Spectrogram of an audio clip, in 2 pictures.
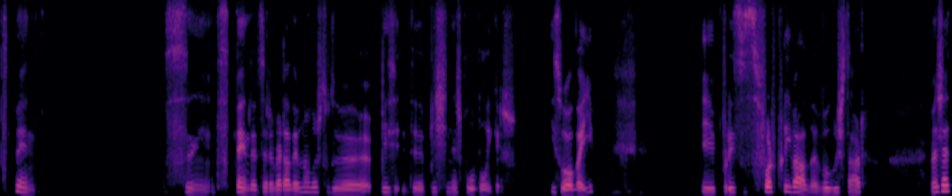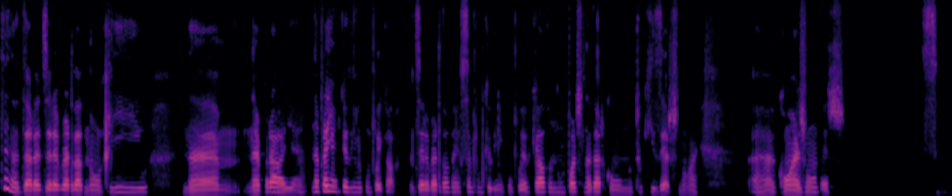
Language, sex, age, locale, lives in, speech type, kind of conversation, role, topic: Portuguese, female, 25-29, pt-PT, France, conversation, unstructured, none, Você escolheria passar um dia praticando esportes aquáticos ou um dia praticando esportes de inverno?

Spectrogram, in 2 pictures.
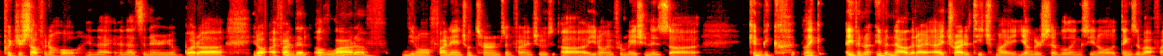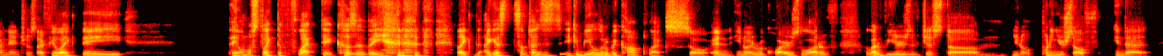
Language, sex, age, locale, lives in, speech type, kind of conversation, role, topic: English, male, 25-29, en-US, United States, conversation, unstructured, none, Which real-life skill do you wish schools had taught everyone, and why?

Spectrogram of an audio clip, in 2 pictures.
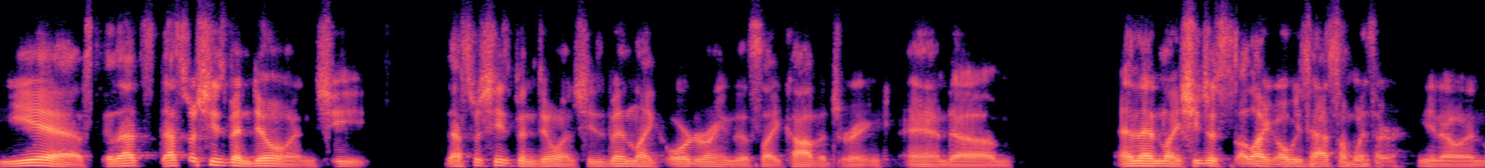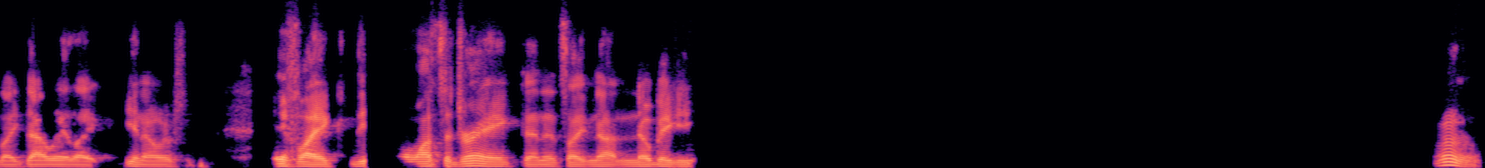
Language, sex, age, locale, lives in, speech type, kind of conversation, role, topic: English, male, 30-34, en-US, United States, conversation, advice, user, How can I reach out to an old friend when I'm feeling nostalgic?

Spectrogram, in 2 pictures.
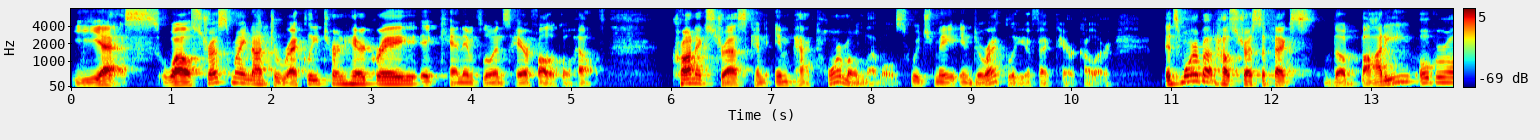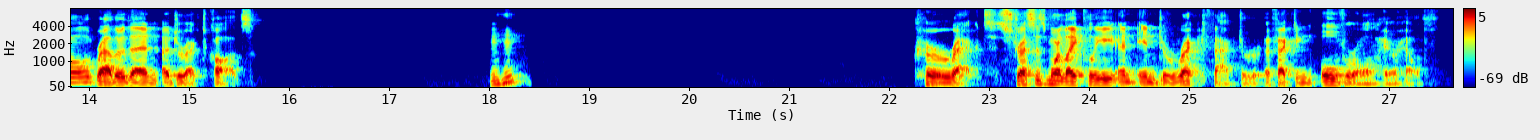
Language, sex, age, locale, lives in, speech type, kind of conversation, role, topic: English, male, 35-39, en-US, United States, read, expert-assistant, expert, What makes hair turn gray with age?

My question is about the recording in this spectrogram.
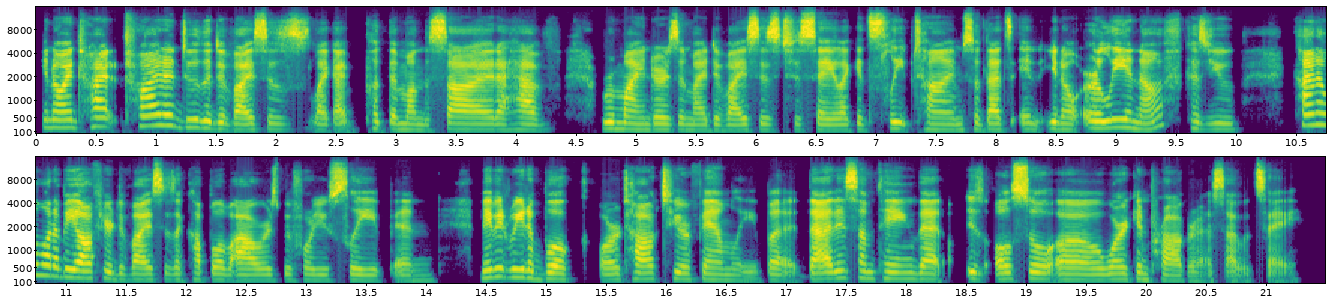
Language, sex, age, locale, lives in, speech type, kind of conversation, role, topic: English, female, 50-54, en-US, United States, conversation, unstructured, none, What simple sleep habits have truly helped you lately, and how did you discover them?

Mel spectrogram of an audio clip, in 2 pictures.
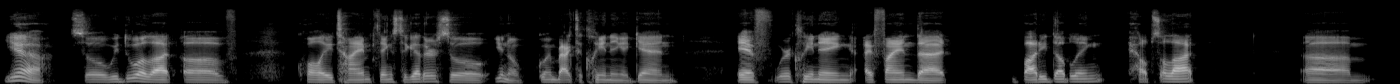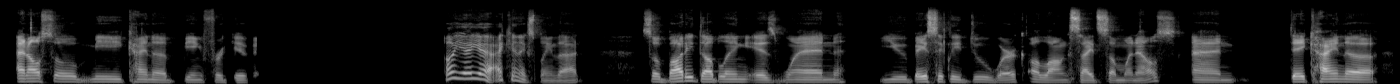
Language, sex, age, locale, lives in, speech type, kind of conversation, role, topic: English, male, 35-39, en-US, United States, conversation, unstructured, none, How has your sense of home evolved from childhood rooms to the spaces you choose now?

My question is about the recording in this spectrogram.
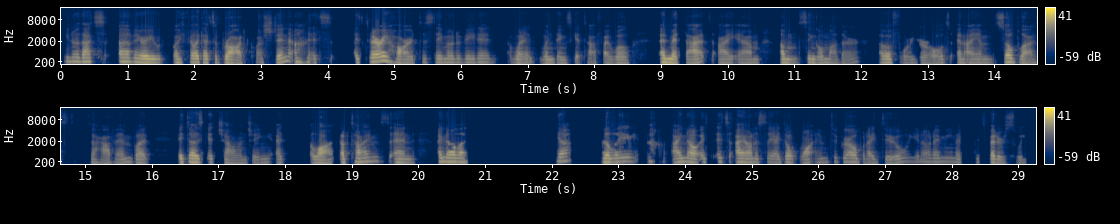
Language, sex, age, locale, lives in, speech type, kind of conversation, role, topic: English, female, 30-34, en-US, United States, conversation, podcast, guest, What helps you keep moving forward during difficult times?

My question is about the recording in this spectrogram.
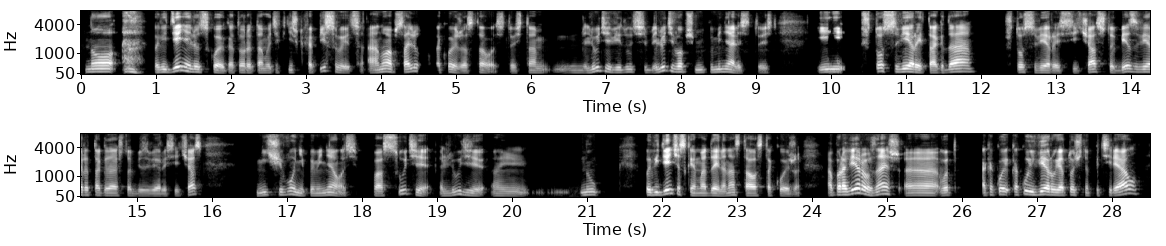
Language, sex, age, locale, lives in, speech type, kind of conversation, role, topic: Russian, male, 35-39, ru-RU, United States, conversation, advice, user, Как пережить кризис веры или духовных убеждений?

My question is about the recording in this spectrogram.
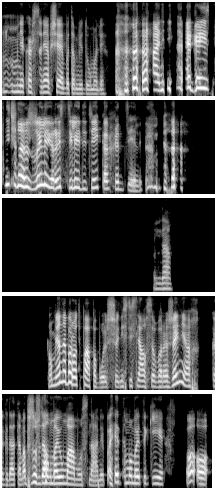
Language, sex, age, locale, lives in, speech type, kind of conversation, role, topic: Russian, female, 40-44, ru-RU, United States, conversation, podcast, host, Как вести себя во время ссоры при детях?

